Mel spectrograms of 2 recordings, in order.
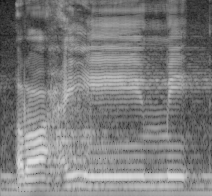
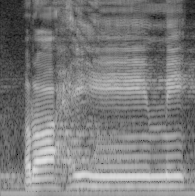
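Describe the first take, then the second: No difference in how they are said.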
